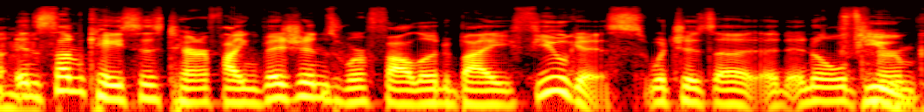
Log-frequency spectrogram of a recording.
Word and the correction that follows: fugue: for, like, fugues. It says fugues. – Fugue. It's pronounced fugue.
